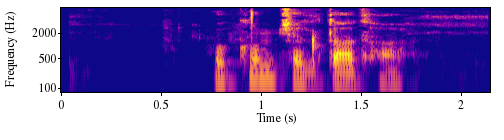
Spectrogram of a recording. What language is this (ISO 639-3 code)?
urd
